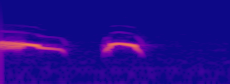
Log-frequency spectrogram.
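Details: Spotted dove, 'giọng đồng' voice style, giving a calling coo for decoy training: two brief hollow notes, the first longer and sliding down, the second short and arched, then silence.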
